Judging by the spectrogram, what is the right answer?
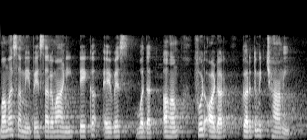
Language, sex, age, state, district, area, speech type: Sanskrit, male, 18-30, Maharashtra, Pune, urban, read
